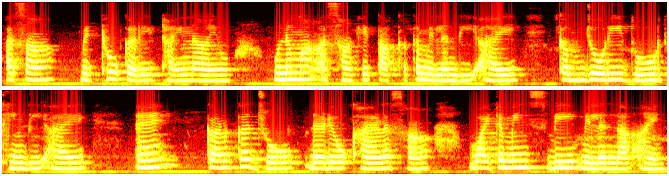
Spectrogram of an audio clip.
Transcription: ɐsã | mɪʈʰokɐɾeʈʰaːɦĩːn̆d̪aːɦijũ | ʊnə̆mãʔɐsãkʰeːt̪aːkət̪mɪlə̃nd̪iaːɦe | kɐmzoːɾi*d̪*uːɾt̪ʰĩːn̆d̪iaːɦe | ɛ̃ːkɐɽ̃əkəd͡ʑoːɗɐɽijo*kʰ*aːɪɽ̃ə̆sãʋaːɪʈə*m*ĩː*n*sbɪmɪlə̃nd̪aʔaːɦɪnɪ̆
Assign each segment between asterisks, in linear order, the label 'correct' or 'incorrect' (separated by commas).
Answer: correct, correct, correct, correct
